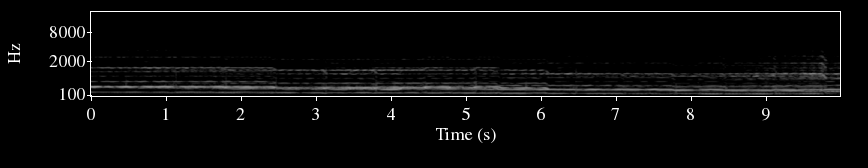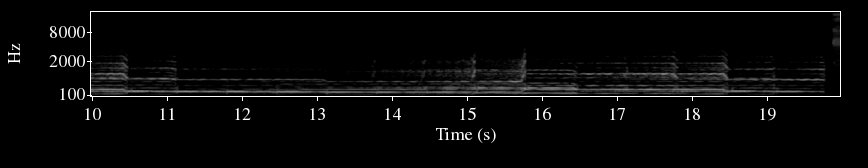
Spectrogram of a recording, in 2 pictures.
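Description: Reversed synth lead sample drenched in reverb for an ambient dark R&B feel, a soft swelling melodic line with slowly shifting tones that plays quietly and continuously with no talking.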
